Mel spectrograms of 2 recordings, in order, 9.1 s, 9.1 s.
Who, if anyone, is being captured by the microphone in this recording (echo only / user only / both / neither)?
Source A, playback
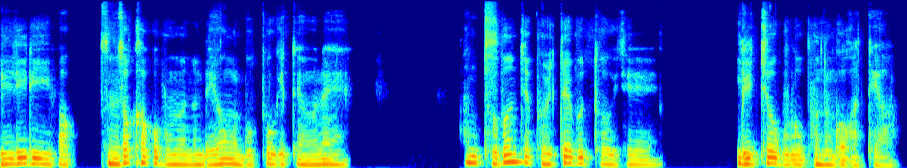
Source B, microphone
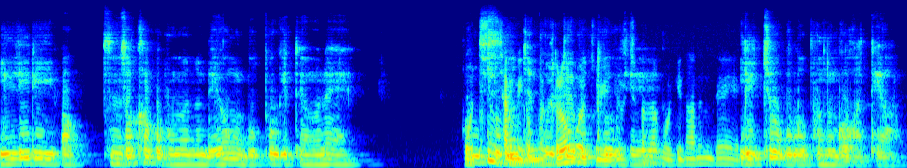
both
